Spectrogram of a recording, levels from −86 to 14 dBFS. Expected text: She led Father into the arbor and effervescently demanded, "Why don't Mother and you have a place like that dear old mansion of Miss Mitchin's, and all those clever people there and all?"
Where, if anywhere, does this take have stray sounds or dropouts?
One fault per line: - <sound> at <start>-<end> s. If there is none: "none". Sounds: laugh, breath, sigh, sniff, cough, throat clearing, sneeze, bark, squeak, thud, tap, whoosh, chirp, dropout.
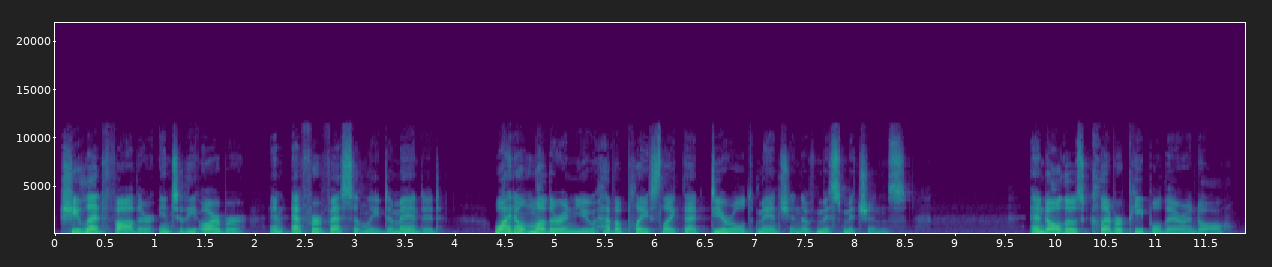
none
